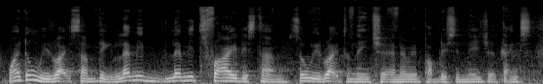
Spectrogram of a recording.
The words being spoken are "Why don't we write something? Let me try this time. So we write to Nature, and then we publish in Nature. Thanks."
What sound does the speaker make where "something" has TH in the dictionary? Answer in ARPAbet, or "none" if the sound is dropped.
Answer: T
